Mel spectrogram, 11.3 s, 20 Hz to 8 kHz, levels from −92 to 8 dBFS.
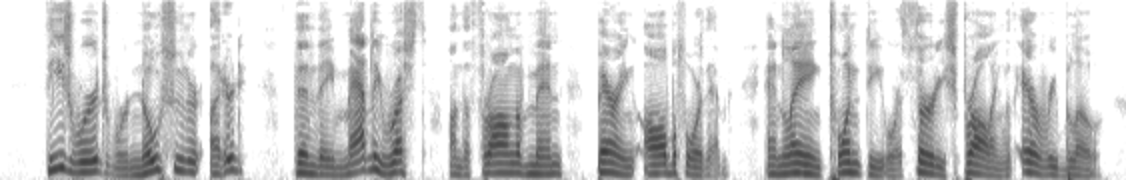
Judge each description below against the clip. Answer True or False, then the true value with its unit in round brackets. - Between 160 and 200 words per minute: False (150 wpm)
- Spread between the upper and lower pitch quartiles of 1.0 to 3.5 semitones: False (4.4 semitones)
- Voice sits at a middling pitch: True (145 Hz)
